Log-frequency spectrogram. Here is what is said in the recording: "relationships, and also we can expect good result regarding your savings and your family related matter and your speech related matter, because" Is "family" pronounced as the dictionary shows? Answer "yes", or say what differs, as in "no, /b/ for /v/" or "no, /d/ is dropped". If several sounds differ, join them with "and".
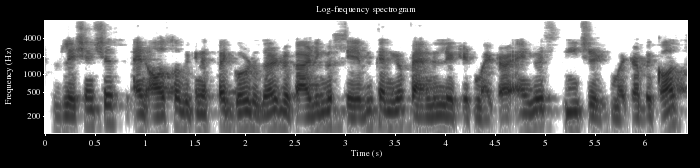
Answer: no, /l/ is dropped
